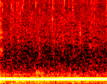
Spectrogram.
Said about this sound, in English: Rain sounds nice. It does on the roof. I agree.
